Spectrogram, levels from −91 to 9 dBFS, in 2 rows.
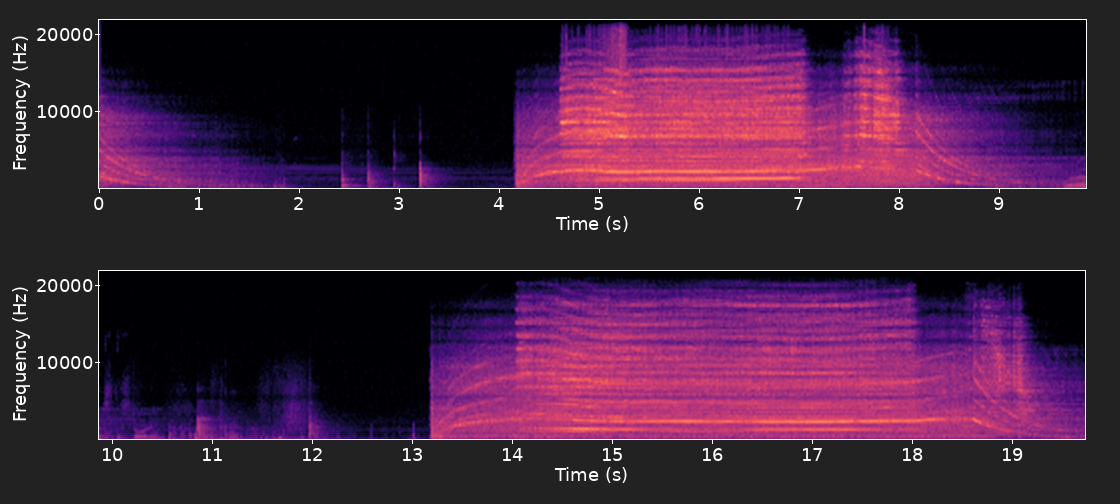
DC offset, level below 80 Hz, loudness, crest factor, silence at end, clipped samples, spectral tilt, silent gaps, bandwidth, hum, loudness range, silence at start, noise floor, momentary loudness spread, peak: under 0.1%; -68 dBFS; -18 LUFS; 18 dB; 0.15 s; under 0.1%; 3 dB/octave; none; over 20 kHz; none; 18 LU; 0 s; -71 dBFS; 18 LU; -6 dBFS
